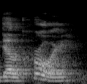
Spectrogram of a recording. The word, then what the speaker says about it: Delacroix: Bobby and Harry Jones and Dixie Delacroix, the villagers pronounced his name Delacroix, eventually made a great pile of stones in one corner of the square and guarded against the raids of other boys.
